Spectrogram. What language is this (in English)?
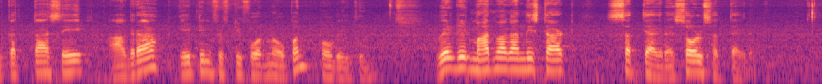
Hindi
